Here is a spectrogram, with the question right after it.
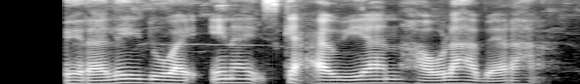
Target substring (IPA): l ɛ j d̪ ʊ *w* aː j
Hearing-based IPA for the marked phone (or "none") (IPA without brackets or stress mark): w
